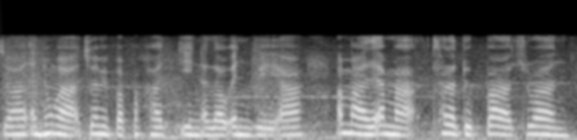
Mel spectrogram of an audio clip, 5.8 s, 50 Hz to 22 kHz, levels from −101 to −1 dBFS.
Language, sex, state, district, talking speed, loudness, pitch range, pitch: Mizo, female, Mizoram, Aizawl, 195 wpm, -13 LUFS, 205-225 Hz, 215 Hz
